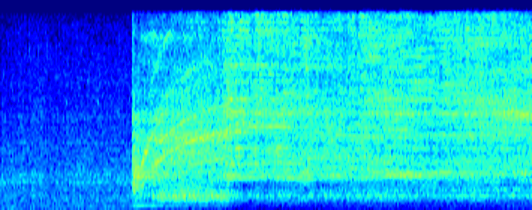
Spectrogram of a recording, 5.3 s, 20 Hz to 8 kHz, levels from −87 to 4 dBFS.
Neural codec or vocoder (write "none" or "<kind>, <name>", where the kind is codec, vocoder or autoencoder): none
